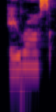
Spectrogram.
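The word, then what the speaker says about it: Euros: Eros? I think you said it right.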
